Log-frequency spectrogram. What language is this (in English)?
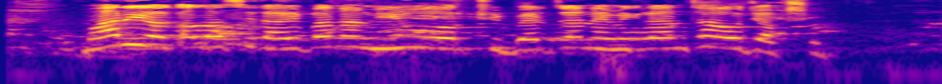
Georgian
